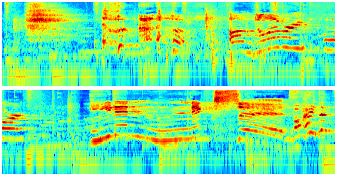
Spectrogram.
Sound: quirky music; sighs; coughs

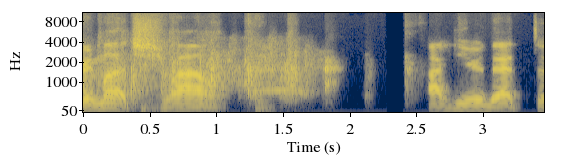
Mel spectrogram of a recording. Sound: crowd applauds

